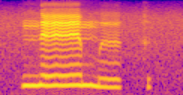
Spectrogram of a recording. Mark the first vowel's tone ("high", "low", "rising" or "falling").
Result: high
